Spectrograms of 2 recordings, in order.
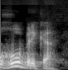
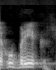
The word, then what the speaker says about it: rubrica: Então, se eu pensar que é, por exemplo, rubrica ou rúbrica, eu fiquei na dúvida. Se for rubrica, eu não vou acentuar. Se for rúbrica, eu vou querer acentuar, porque é a regra das proparoxítonas. Não, o certo é rubrica.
